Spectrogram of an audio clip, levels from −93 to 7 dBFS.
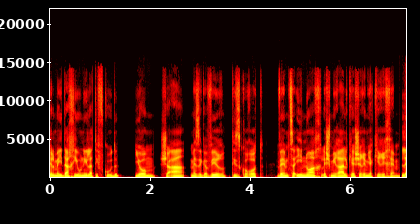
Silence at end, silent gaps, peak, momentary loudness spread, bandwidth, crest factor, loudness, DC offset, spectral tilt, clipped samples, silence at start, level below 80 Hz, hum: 0 s; none; -2 dBFS; 8 LU; 14.5 kHz; 16 dB; -20 LUFS; under 0.1%; -6 dB/octave; under 0.1%; 0 s; -40 dBFS; none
